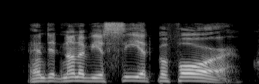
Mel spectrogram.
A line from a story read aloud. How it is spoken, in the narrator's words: cried Ahab, hailing the perched men all around him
